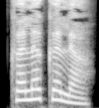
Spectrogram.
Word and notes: ಕಲಕಲ: kalakala

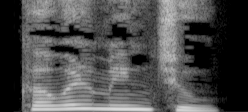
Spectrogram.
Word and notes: ಕವಳ್ಮಿಂಚು: kannada

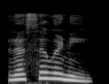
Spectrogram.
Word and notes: ರಿಸಿವೆಣ್: Kannada

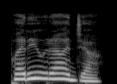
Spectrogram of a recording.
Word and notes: ಪರಿವ್ರಾಜ: pari vrāja

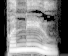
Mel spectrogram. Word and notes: ಪನ್ನಾಳ: pannāḷa

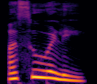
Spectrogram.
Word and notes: ಅಸವಳಿ: asavaḷi

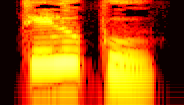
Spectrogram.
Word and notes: ಥಳಪು: Kannada

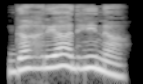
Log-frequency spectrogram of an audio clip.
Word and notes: ಗಹ್ರ್ಯಾಧೀನ: garhyādhīna

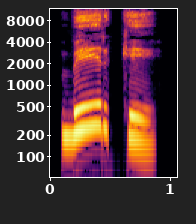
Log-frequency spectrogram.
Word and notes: ಬೆರಕೆ: berake

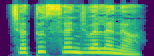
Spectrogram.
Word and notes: ಚತುಸ್ಸಂಜ್ವಲನ: kannada

